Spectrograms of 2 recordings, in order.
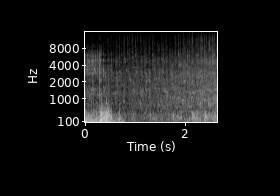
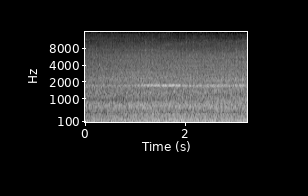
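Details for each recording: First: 1967 Chevrolet Impala, factory 327 4-barrel V8, sat since 1977 in the Arizona desert, cold: deep loud uneven burble with an initial blat, then a steady rumble. Loud exhaust. Owner says it could use a muffler. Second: 1967 Chevrolet Impala, factory 327 4-barrel V8, sat since 1977 in the Arizona desert, cold engine: loud steady idle, even low rumble, no knocks or misses. Normal healthy cold idle.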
